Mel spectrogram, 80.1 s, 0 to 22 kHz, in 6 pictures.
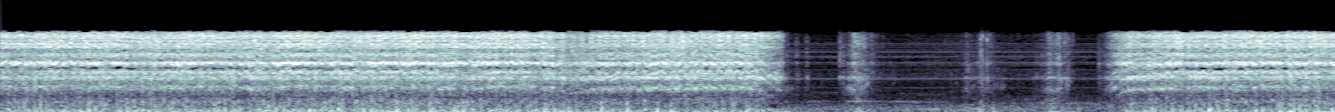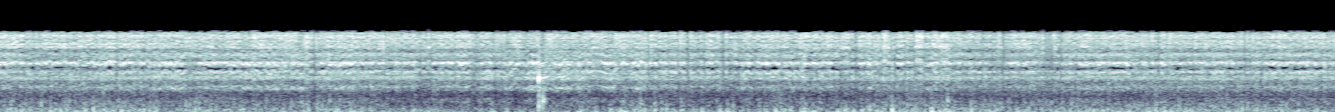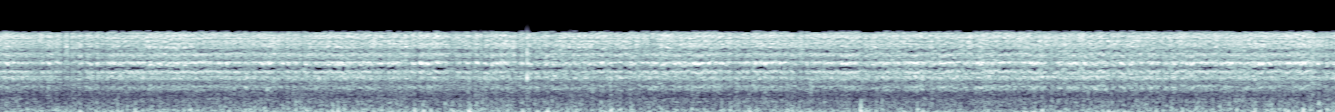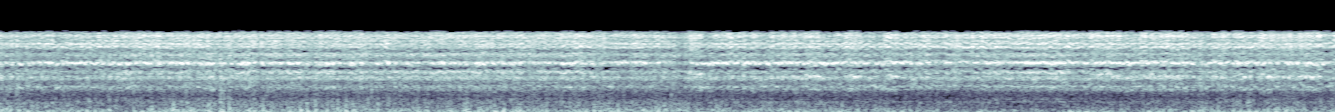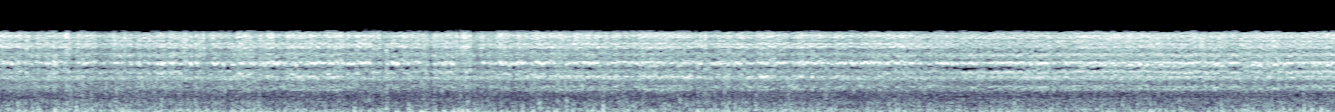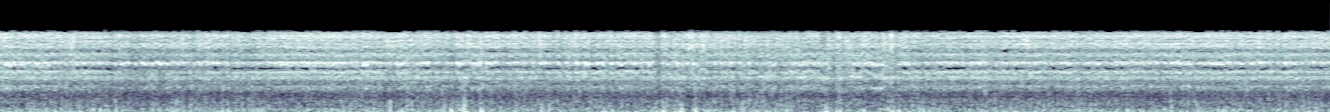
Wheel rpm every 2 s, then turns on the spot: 220, 230, 220, 180, 40, 60, 220, 230, 220, 220, 230, 230, 230, 230, 220, 230, 220, 230, 210, 210, 220, 220, 230, 220, 210, 220, 210, 230, 220, 220, 210, 220, 210, 210, 220, 220, 220, 220, 230, 240.
8-10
